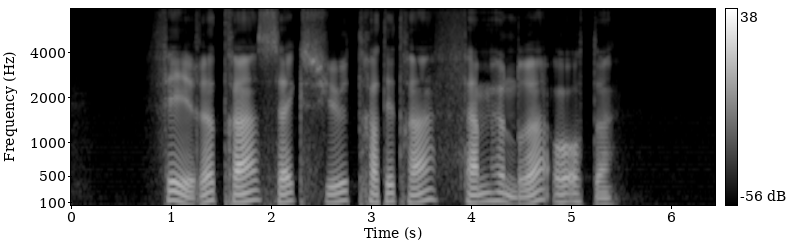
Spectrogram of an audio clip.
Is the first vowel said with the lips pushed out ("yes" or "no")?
no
